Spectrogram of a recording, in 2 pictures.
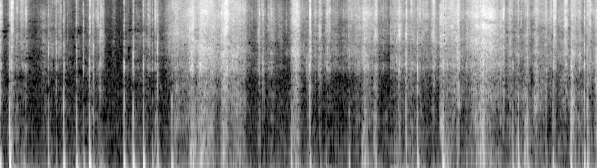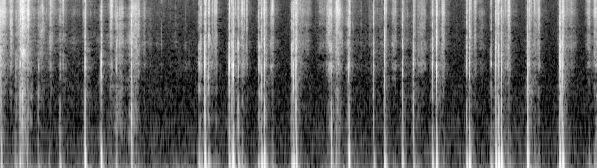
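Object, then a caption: Small solid foam cylinder. Long manicured nails scratch fast over a pair of identical small, solid, pale pink foam cylinders, one held near each microphone. A dense run of quick, dry scratching with a bright, airy rasp fills the first half, then gives way to sparser, sharper scratches and ticks with short gaps between them.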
